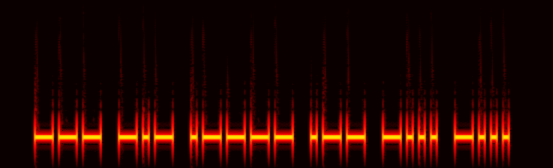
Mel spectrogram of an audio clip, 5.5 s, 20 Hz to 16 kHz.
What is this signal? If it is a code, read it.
Morse code, heard as a keyed tone, about 20 wpm, 700 Hz. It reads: OK1WBB
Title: DXCC-100 Call Signs - 6 Characters - Repeated 2x - 20wpm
